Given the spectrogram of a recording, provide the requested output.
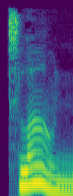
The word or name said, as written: sloane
